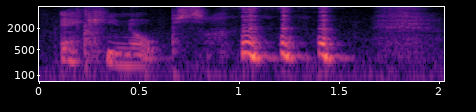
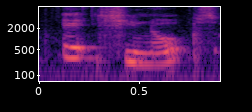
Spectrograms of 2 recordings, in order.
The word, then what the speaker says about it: Echinops: that you said um that's how you pronounce it echinops not itching UPS or eat chin UPS as I was saying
